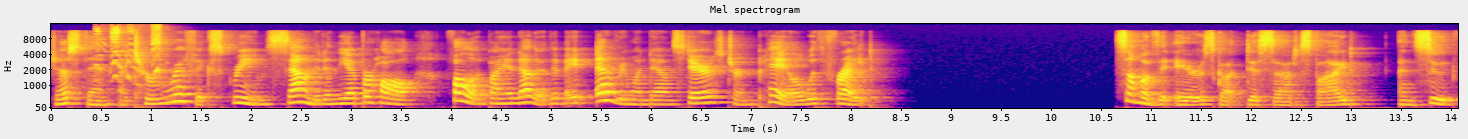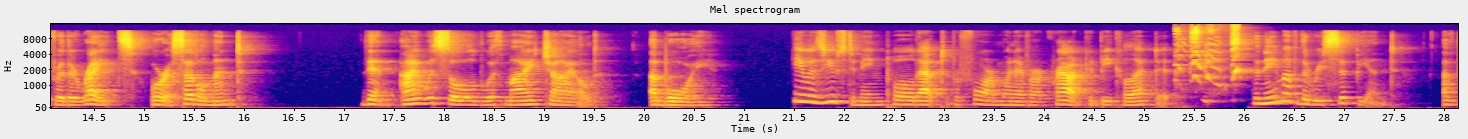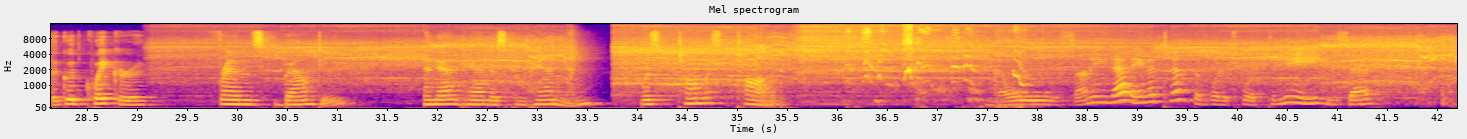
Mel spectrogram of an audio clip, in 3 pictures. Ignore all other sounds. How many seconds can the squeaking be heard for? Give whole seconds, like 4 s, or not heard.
3 s.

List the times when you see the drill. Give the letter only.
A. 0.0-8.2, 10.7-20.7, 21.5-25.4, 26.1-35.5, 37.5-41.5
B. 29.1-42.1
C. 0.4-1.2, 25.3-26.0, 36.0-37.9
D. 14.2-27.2
B.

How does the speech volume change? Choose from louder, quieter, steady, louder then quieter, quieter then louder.
quieter.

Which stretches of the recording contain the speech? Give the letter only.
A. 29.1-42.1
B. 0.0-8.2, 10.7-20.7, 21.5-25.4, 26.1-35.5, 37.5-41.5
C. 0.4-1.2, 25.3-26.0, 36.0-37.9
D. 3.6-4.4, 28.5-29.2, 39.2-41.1
B.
